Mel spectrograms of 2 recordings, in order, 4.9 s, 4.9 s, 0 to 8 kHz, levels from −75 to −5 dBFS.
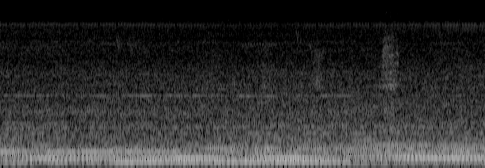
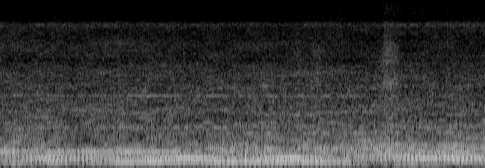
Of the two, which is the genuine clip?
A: first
